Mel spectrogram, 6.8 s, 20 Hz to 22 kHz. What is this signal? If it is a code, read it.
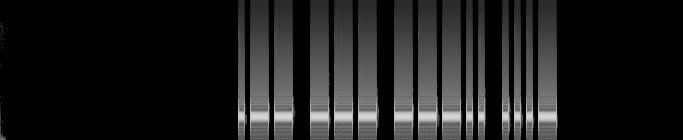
Morse code, heard as a keyed tone, about 20 wpm, 700 Hz. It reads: WO8V
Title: USA Call Signs - 4 Characters - Repeated 2x - 20wpm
